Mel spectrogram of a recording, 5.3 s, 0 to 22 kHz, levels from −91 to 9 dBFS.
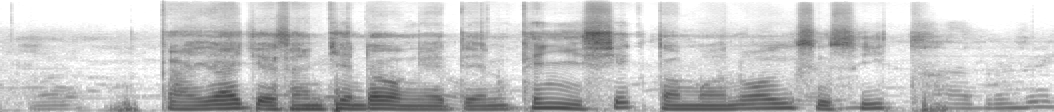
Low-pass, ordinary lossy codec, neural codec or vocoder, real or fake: none; none; codec, 44.1 kHz, 7.8 kbps, DAC; fake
